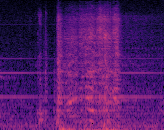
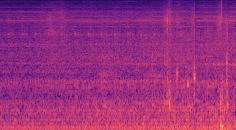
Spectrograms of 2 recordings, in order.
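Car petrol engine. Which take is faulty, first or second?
first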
